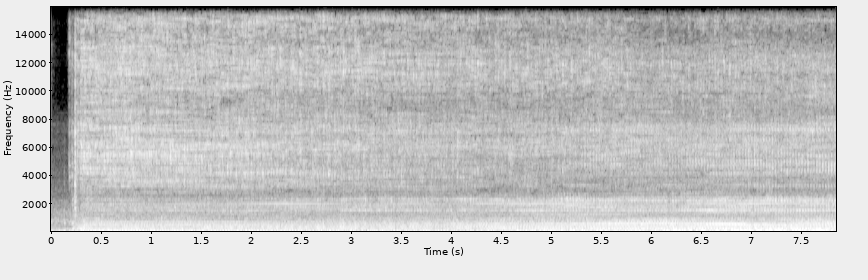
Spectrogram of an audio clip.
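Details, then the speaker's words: 2016 Isuzu NPR gasoline box truck (GM V8) that won't start, no trouble codes, key on and engine off: an electric brake booster pump whirs without letup at a steady pitch. Cause suspected, not confirmed; possibly just because the engine hasn't started. "there's a weird noise going on with that brake booster so maybe that's just because it hasn't started I don't know"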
